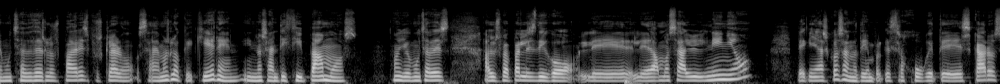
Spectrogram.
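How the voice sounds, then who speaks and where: A woman speaks as an expert guest in a podcast interview, patiently walking parents through practical advice. Her voice sits low with a gravelly edge. The sound is dry and close. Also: dry recording. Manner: clear explanatory talk with lively acted examples for parents. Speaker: child language specialist guest.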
